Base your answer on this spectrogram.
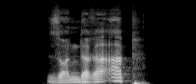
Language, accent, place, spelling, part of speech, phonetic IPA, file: German, Germany, Berlin, sondere ab, verb, [ˌzɔndəʁə ˈap], De-sondere ab.ogg
- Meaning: inflection of absondern: 1. first-person singular present 2. first/third-person singular subjunctive I 3. singular imperative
